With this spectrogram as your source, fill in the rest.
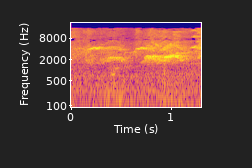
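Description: A firetail finch in an aviary gives a few quick, high chirps, close and fairly clear over faint background noise, in a brief burst.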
